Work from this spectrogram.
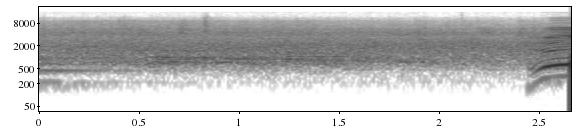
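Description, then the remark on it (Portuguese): An audience applauds the Lord together in a dense, steady burst of clapping that holds evenly for a couple of seconds before a loud voice starts speaking over the end. “Então faz o seguinte: aplauda mais uma vez ao Senhor.”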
